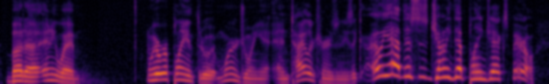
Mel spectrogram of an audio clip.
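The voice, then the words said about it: Hoarse, worn-out voice. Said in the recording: “My voice is destroyed from the wedding last night and this podcast.”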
